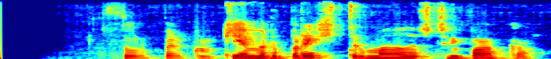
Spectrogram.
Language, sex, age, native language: Icelandic, female, 11, Icelandic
